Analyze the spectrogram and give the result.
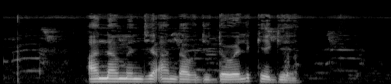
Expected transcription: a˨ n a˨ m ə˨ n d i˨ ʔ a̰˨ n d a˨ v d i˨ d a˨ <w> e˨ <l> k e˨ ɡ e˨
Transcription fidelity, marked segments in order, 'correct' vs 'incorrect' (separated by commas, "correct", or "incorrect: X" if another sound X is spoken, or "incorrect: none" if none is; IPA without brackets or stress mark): correct, correct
